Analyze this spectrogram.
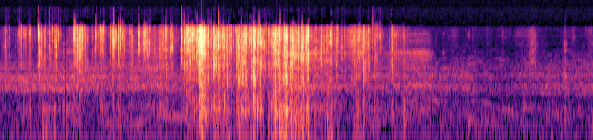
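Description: A trading card pack's foil wrapper being torn open and crinkled by hand. It is loudest for about a second and a half from about two seconds in, then settles to a few faint crinkles and clicks as the cards are slid out.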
